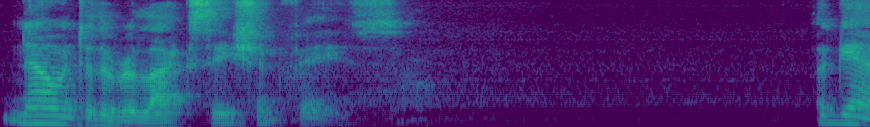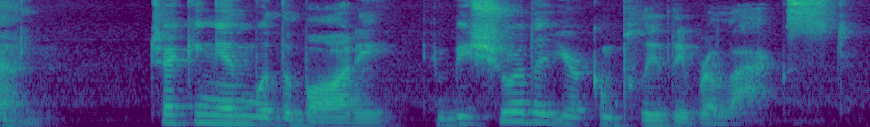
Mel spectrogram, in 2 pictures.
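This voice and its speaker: A man teaching yoga nidra, leading a guided relaxation in a calm, instructional manner with deliberate pauses. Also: medium pitch.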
